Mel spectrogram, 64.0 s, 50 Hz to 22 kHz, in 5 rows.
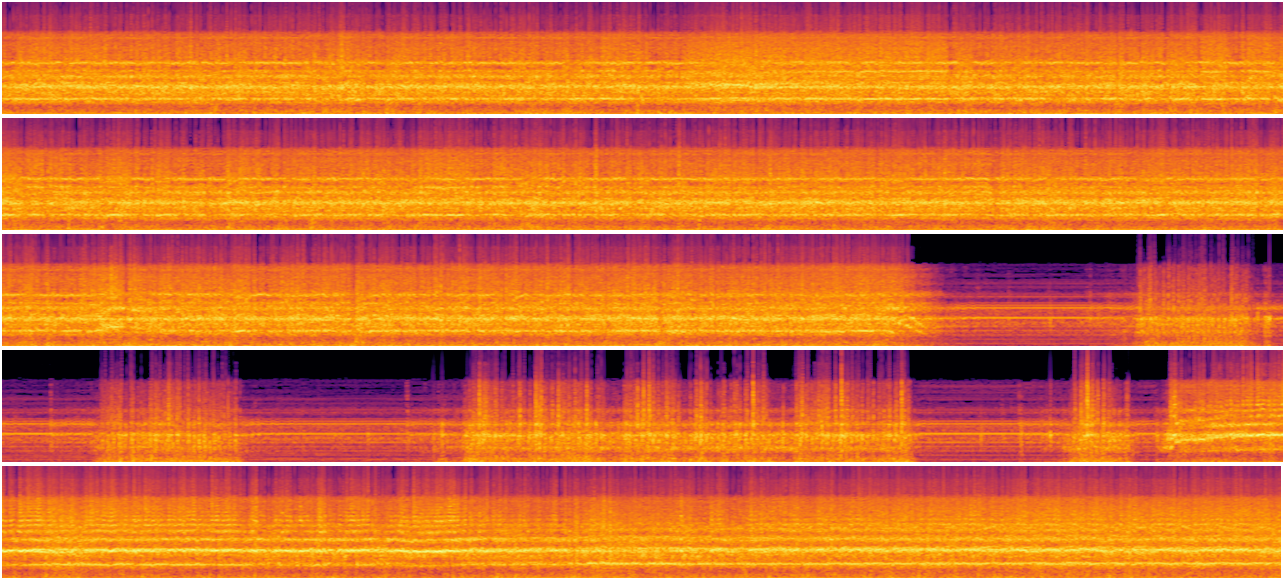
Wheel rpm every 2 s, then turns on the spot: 160, 160, 160, 160, 160, 160, 150, 160, 160, 160, 160, 160, 160, 160, 160, 160, 150, 60, 10, 10, 20, 10, 30, 30, 10, 90, 130, 130, 140, 140, 150, 150.
36-48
